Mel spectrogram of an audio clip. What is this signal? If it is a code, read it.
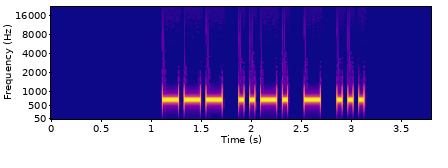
Morse code, heard as a keyed tone, about 22 wpm, 700 Hz. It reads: OFTS
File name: practice / 22wpm / Four Letter-Number Combinations - 22wpm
